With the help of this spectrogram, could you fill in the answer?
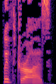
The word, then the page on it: withdraws: British English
